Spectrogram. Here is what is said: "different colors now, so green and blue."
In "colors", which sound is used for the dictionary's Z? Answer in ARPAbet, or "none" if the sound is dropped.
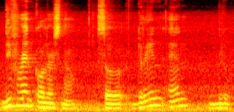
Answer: S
